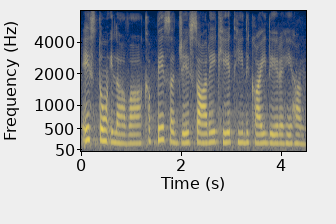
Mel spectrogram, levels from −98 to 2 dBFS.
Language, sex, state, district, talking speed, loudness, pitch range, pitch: Punjabi, female, Punjab, Kapurthala, 160 wpm, -17 LUFS, 190-220 Hz, 205 Hz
